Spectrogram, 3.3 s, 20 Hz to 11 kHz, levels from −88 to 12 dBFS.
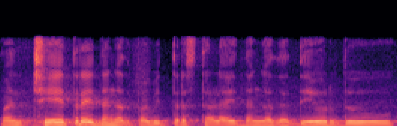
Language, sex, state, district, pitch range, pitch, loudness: Kannada, female, Karnataka, Gulbarga, 165-190 Hz, 175 Hz, -15 LUFS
